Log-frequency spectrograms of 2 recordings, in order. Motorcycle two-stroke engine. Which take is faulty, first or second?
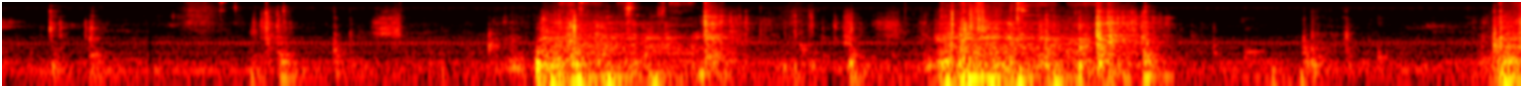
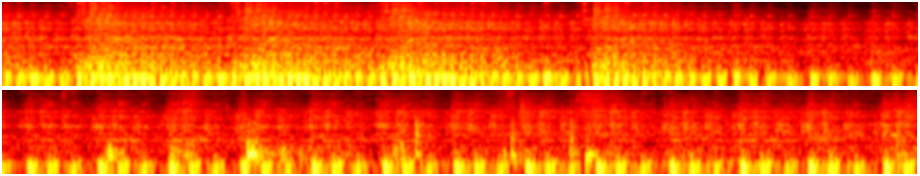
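first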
